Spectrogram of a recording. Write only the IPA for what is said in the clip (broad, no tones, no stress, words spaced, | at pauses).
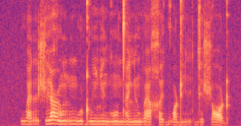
wærʃe ʕõr muɖ wĩʎẽɡõ d̪æ̃lʲũvæχeɡ wɒɖir ɡeʃɒɖ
